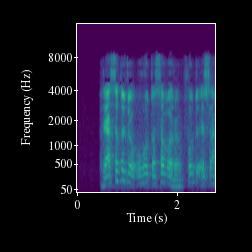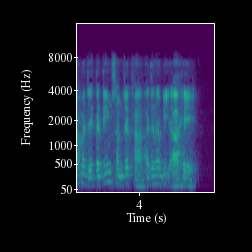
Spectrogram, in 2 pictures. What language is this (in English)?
Sindhi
